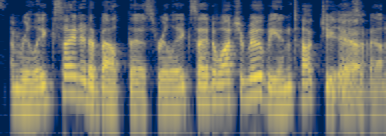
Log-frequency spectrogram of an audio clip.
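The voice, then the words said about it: Slight Southern US twang. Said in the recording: “a little southern twang coming at you from Atlanta”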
